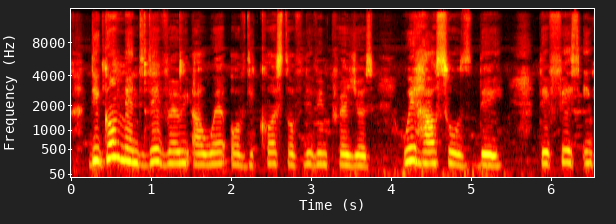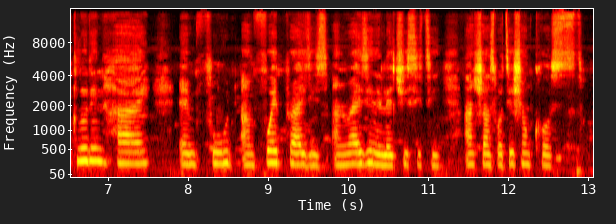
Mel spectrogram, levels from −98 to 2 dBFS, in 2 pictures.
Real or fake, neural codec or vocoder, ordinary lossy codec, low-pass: fake; vocoder, 44.1 kHz, 128 mel bands every 512 samples, BigVGAN v2; Opus, 64 kbps; 14.4 kHz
